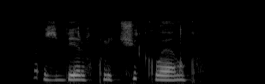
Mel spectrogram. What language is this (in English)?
Russian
